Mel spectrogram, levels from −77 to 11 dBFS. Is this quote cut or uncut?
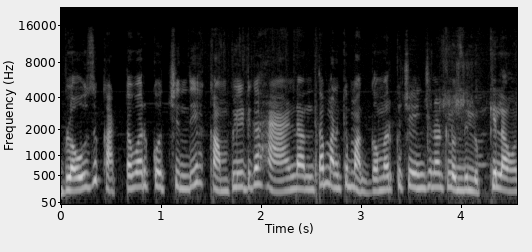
uncut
